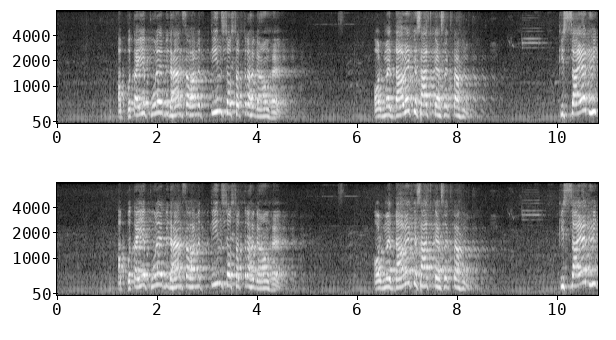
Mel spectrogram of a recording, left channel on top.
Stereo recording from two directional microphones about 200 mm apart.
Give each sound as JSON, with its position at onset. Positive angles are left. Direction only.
{"t": 1.2, "sound": "a man's voice", "side_deg": 60}
{"t": 6.3, "sound": "a man's voice", "side_deg": 55}
{"t": 10.0, "sound": "a man's voice", "side_deg": 55}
